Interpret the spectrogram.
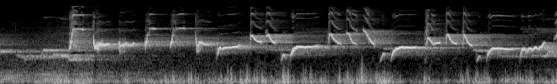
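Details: Morning training song of a white-rumped shama, used to rouse a silent caged bird: loud ringing whistles in quick varied phrases, with sharp upward flicks and held tones, steadily continuous over faint low background hum.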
